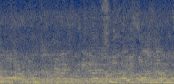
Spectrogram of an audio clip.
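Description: A crowd of men talking and calling out over one another, several voices at once with no single speaker standing out.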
